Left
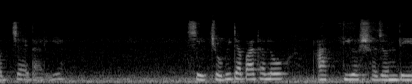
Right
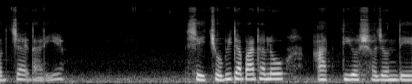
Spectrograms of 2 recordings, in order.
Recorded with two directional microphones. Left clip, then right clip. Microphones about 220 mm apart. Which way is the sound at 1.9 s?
40° right (ahead or behind).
